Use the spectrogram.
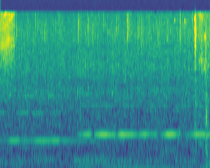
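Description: Light rain patters steadily in the video game My Time at Portia, faint and even, with a thin high tone running through it and no voices.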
